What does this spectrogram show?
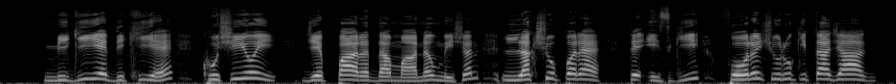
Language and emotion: Dogri, happy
